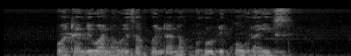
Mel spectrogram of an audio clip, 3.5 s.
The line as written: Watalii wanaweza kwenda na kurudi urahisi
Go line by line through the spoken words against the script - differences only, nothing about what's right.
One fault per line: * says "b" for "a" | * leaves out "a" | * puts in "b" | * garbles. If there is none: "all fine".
* puts in "kwa"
